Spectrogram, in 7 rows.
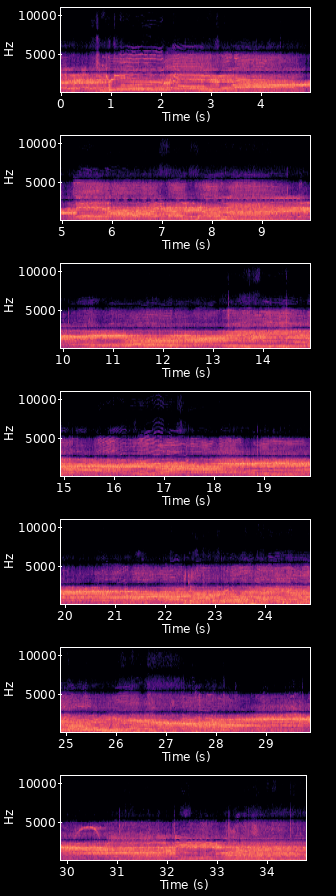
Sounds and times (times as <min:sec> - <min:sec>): Speech: 0:00.0 - 0:03.3, 0:22.1 - 0:28.2
Music: 0:00.0 - 0:34.7.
